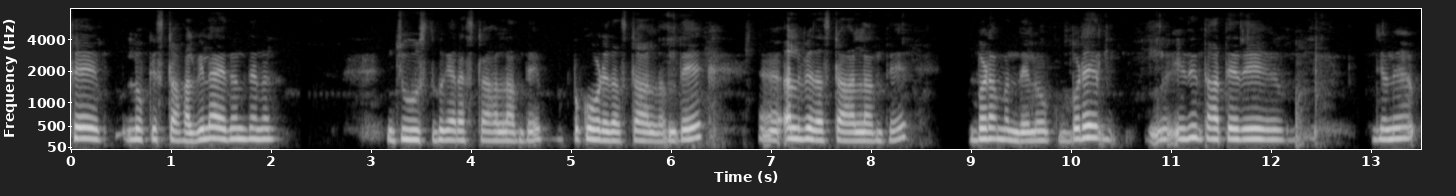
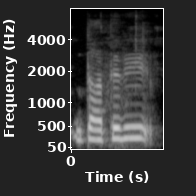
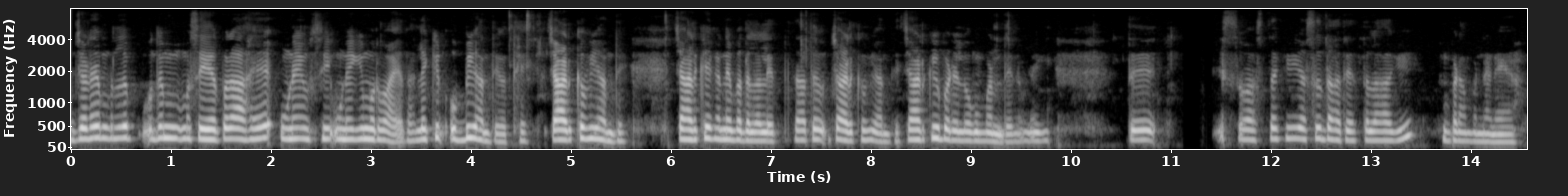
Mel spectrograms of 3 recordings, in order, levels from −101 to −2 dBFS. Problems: background sounds at intervals, continuous background conversations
